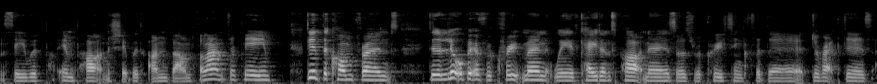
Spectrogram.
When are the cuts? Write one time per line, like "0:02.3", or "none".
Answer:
0:03.0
